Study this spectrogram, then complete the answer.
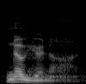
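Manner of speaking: ordinary delivery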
